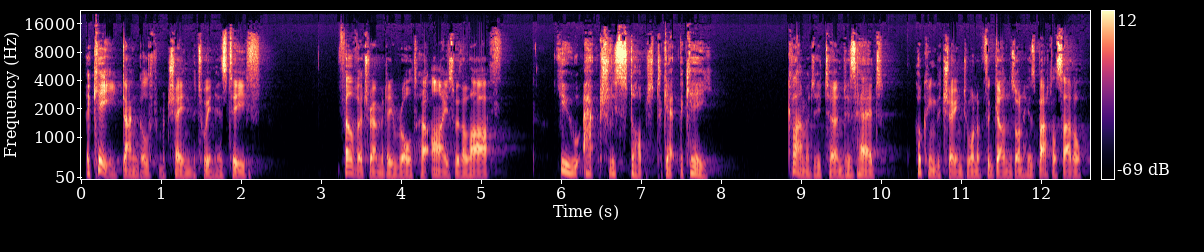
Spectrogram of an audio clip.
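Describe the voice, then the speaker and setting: A man's voice: sits low, a little fast. A man reading scripted adventure fiction as the narrator.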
